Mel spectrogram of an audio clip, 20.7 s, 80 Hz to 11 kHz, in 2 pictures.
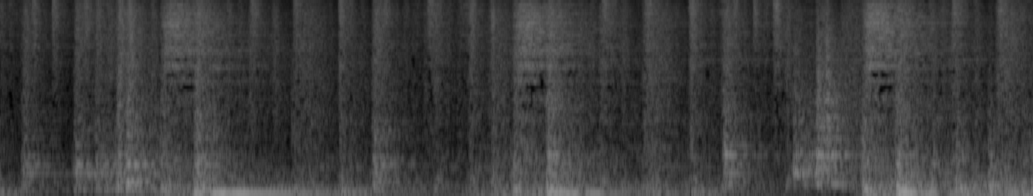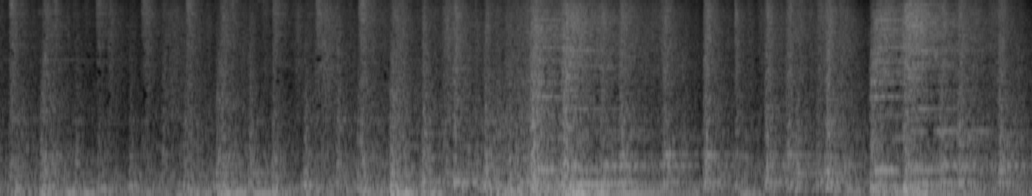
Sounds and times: Drum: 0.0s - 20.6s
Drum kit: 0.0s - 20.6s.

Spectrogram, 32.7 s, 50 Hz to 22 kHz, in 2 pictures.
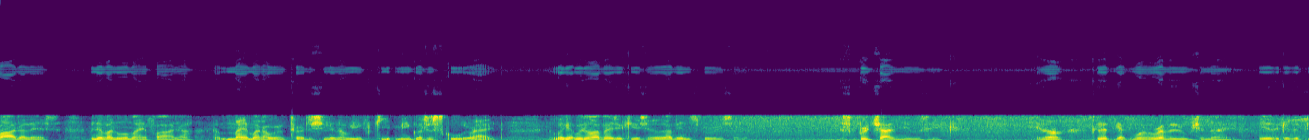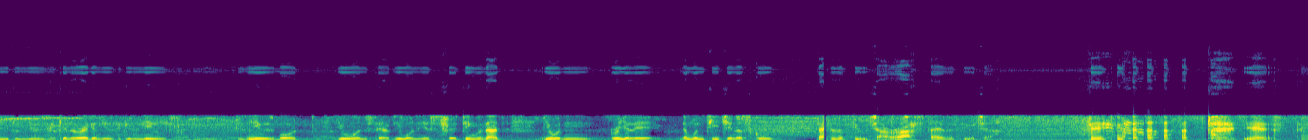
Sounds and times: Speech: 0.0s - 6.3s, 6.9s - 9.4s, 10.5s - 12.0s, 12.9s - 28.9s, 30.0s - 30.4s, 31.6s - 32.7s.

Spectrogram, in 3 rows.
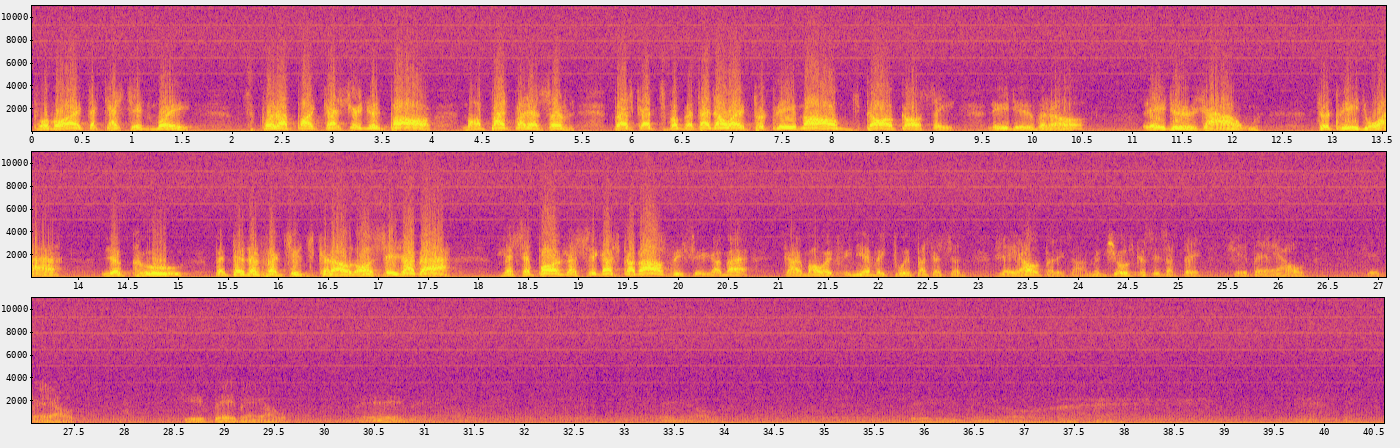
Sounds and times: Speech: 0.0s - 1.6s, 2.2s - 12.3s, 12.9s - 27.6s, 28.6s - 31.5s, 33.3s - 34.1s, 35.9s - 38.1s, 39.7s - 40.3s.

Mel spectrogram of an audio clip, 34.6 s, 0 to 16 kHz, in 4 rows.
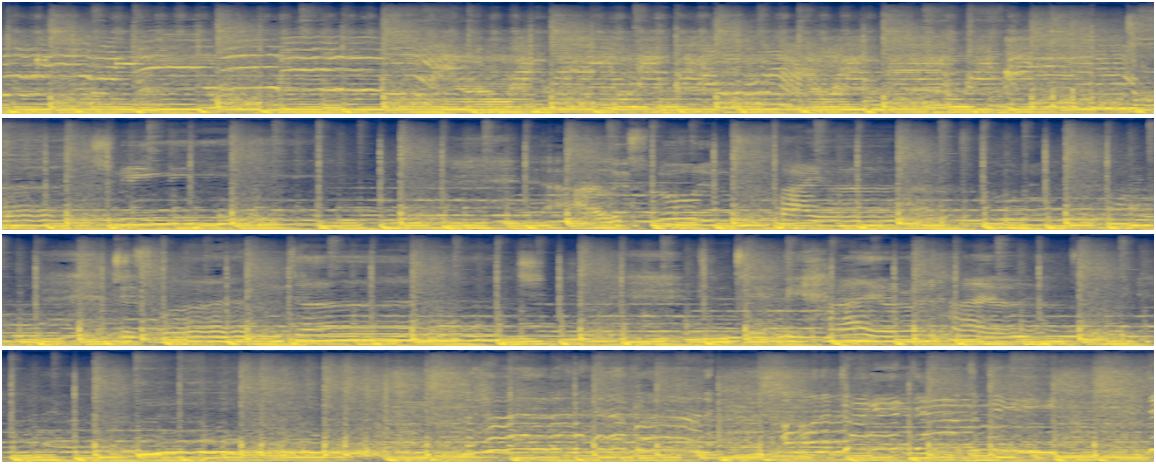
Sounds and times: Music: 0.0s - 34.5s.

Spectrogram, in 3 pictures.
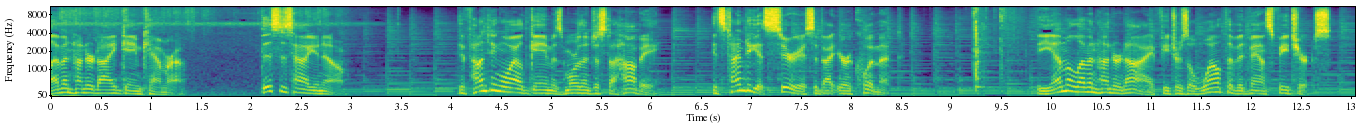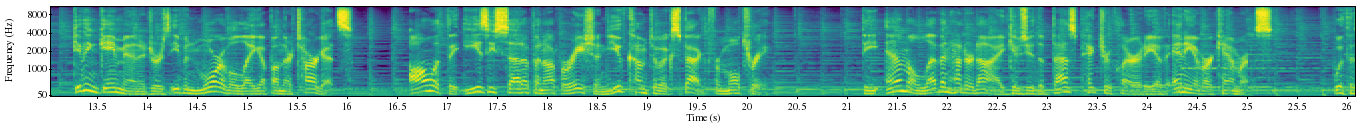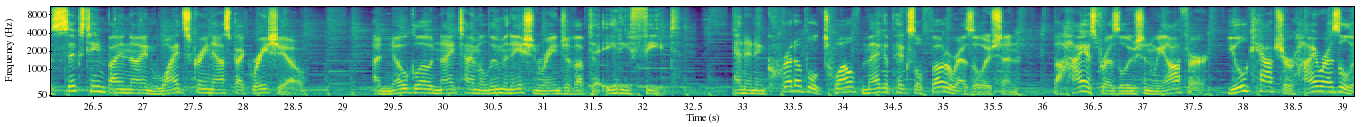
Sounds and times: Speech: 0.0s - 1.4s, 2.1s - 3.0s, 4.1s - 8.5s, 9.9s - 20.3s, 21.2s - 25.3s, 25.9s - 28.7s, 29.3s - 39.1s
Music: 0.0s - 39.1s.

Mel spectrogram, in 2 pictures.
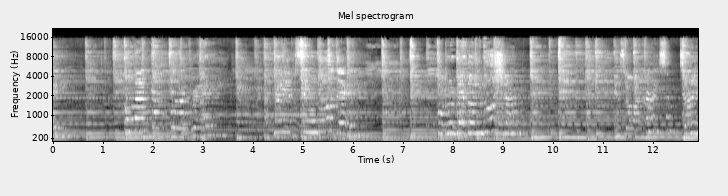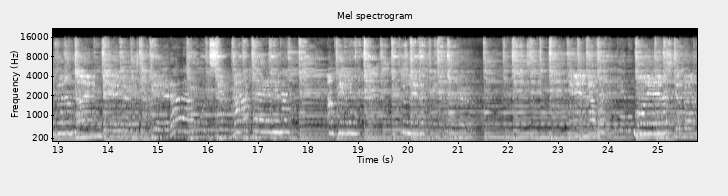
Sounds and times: Female singing: 0.0s - 0.4s, 1.4s - 3.7s, 4.3s - 6.4s, 7.6s - 9.6s, 11.2s - 21.3s, 23.2s - 25.7s
Guitar: 0.0s - 25.7s.

